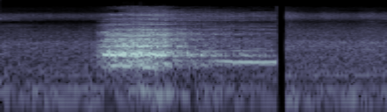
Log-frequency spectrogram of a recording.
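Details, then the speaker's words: Demonstration of the huff, a single open-mouthed forced expiration used as an airway-clearing coughing technique when cough is weak from pain, surgical incision or uncoordinated muscle effort. "then there are different coughing techniques to help you. Double cough Controlled cough. Series of three. Cough. Huffing."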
